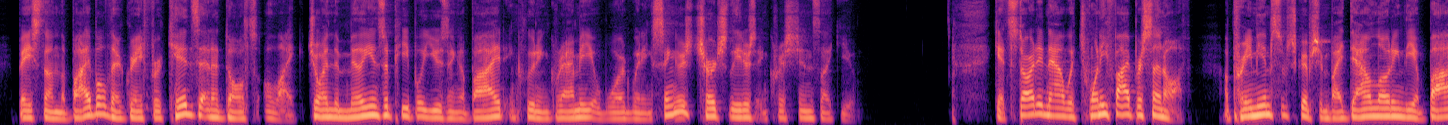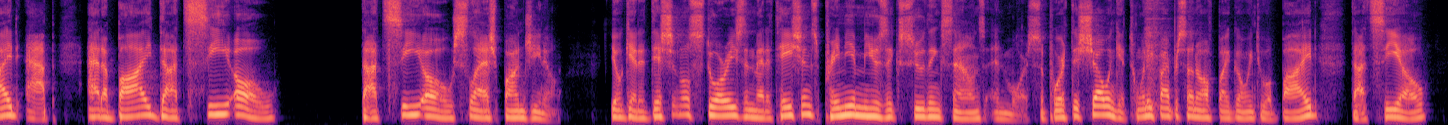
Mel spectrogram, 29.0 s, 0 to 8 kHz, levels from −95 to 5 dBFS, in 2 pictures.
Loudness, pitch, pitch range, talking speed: -19 LUFS, 130 Hz, 115-150 Hz, 145 wpm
